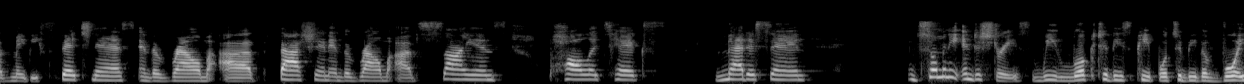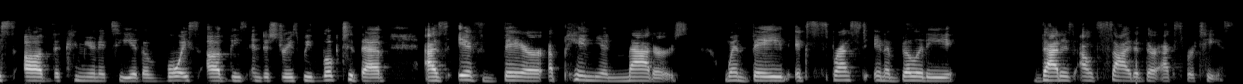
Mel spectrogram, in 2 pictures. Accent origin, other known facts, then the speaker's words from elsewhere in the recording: Nigeria; I'm Nigerian myself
